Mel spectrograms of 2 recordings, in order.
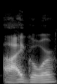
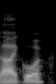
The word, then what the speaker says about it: Igor: Frederick Frankenstein, as played by Gene Wilder, with Igor, no, it's pronounced Igor, played by Marty Feldman,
